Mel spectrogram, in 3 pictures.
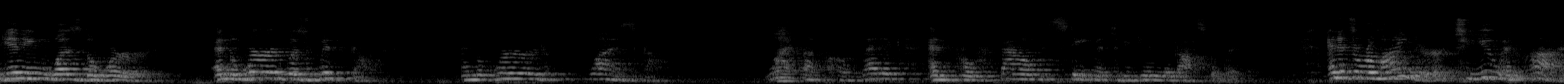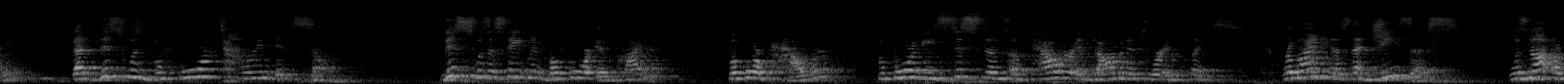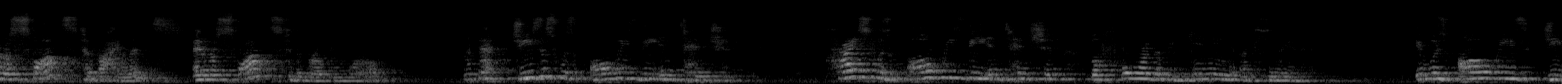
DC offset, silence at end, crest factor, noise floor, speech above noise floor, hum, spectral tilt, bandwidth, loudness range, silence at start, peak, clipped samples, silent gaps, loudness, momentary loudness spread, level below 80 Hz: under 0.1%; 0 s; 20 dB; -70 dBFS; 32 dB; none; -5.5 dB/octave; 15 kHz; 7 LU; 0 s; -20 dBFS; under 0.1%; none; -39 LUFS; 16 LU; -74 dBFS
